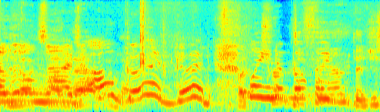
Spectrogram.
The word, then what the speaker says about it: tryptophan: But tryptophan? Did you say tryptophan?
